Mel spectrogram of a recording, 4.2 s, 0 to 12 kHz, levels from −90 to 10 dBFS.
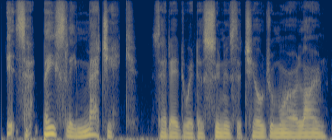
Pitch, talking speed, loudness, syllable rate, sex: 95 Hz, 190 wpm, -20 LUFS, 5.3 syllables/s, male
